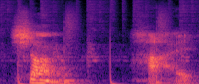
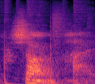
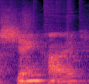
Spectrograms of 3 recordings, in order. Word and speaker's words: Shanghai: am G H AI so with the G after the Shang it's not really Shang anymore in the English since it's actually more like shop ah you got an open mouth really wide open ah shun hi shun hi not Shanghai shun next up its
